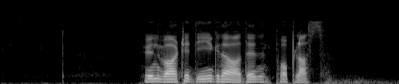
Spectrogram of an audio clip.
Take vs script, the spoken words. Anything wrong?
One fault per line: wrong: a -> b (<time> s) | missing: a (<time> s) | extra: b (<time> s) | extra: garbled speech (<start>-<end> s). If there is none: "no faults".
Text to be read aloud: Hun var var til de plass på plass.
missing: var (1.8 s)
wrong: plass -> grader (2.1 s)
